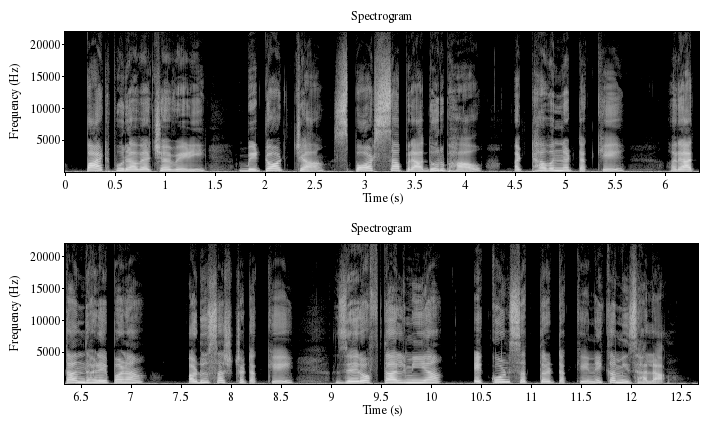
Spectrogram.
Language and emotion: Marathi, neutral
